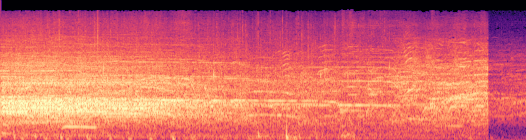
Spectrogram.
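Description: A large audience applauds and cheers in a dense, steady roar of clapping and shouts, loudest at the start, easing a little, then cutting off abruptly near the end.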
